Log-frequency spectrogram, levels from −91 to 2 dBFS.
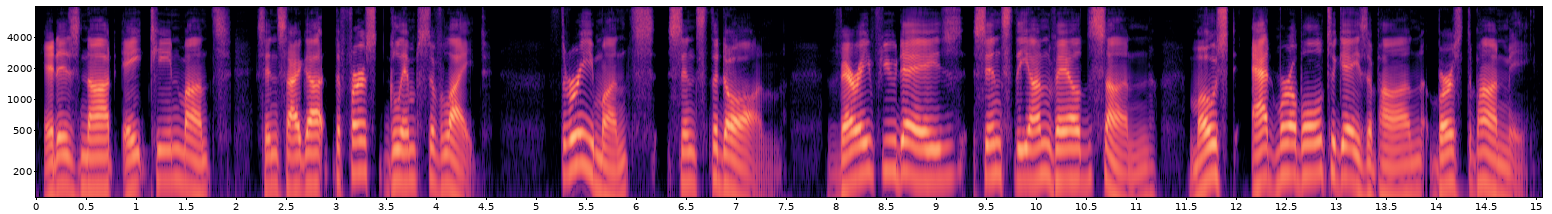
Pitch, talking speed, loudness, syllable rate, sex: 145 Hz, 130 wpm, -21 LUFS, 3.6 syllables/s, male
